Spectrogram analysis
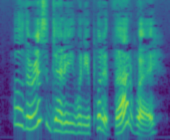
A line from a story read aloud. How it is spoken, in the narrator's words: gasped Anne, rather as if somebody had thrown cold water over her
